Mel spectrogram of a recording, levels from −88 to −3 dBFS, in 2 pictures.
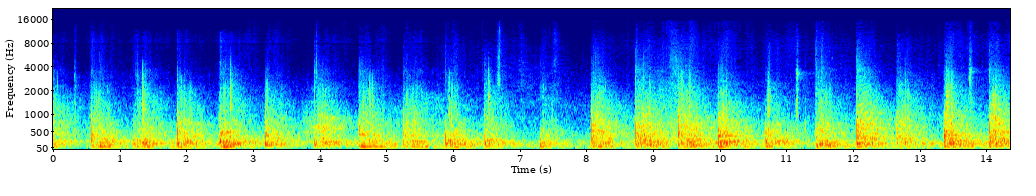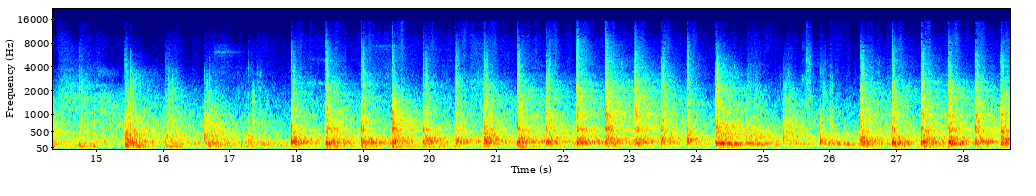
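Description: No technical faults can be heard anywhere in these everyday sounds; the signal stays continuous and intact throughout.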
